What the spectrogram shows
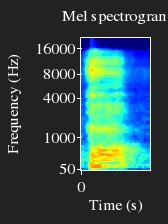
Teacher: ha, posisinya di tenggorokan bagian bawah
